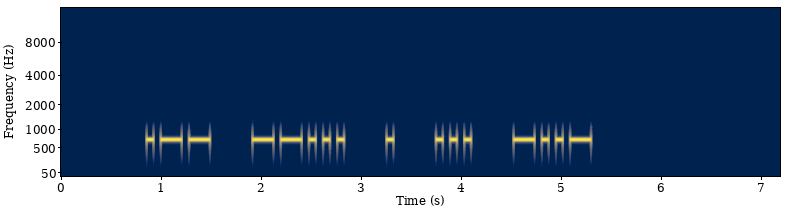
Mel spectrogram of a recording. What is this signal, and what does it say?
Morse code, heard as a keyed tone, about 17 wpm, spaced as for 12 wpm, 700 Hz. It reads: W7ESX
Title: USA Call Signs - 5 Characters - 2x Character Spacing - 17wpm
